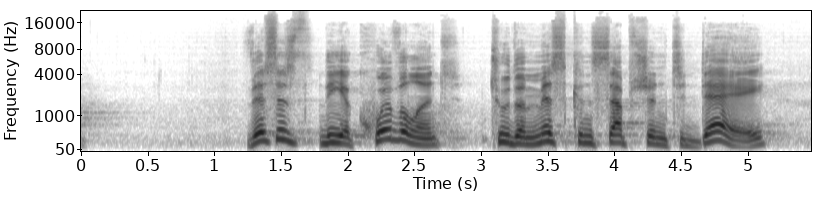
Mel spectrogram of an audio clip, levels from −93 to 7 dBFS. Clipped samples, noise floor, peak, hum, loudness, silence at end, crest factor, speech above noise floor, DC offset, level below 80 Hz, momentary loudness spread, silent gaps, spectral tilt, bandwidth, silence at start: under 0.1%; -64 dBFS; 0 dBFS; none; -19 LUFS; 0.35 s; 20 dB; 46 dB; under 0.1%; -74 dBFS; 8 LU; none; -5 dB/octave; 20 kHz; 1.25 s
